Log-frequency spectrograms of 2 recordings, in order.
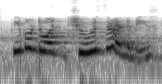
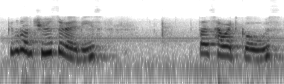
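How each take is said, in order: First: Put-on "people don't choose their enemies" in Newcastle accent. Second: Higher Birmingham voice for Bingo; Birmingham accent. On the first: Bingo retaking the line in Newcastle accent. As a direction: Geordie vowels throughout. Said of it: "I'll start that again". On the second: Acted. Bingo questioning elf lord in Birmingham accent. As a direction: Brummie voice, louder. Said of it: "the wrong accent".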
